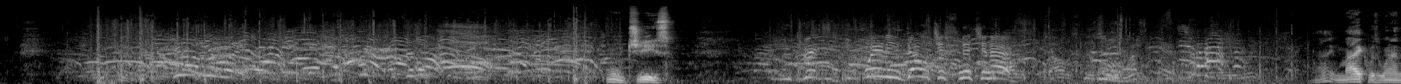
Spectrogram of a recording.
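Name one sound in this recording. A crowd of young people shouts and jeers.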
